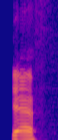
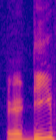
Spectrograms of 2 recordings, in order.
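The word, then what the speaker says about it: deaf: spread डेथ health weapon डेफ डीफ नहीं पते डीफ डेफ डेफ का आवाज आ रहा है डेफ यहां पर के हमने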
